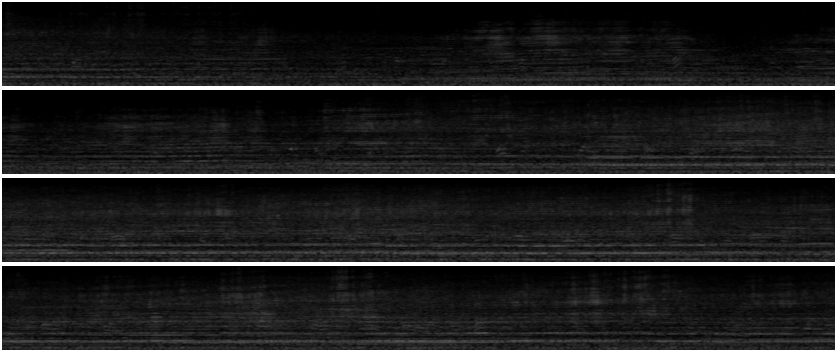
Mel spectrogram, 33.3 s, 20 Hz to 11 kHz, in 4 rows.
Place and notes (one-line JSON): {"title": "Silverstone Circuit, Towcester, UK - british motorcycle grand prix 2019 ... moto two ... fp2 ...", "date": "2019-08-23 15:10:00", "description": "british motorcycle grand prix 2019 ... moto two ... free practice two ... maggotts ... lavalier mics clipped to bag ... bikes often hitting their rev limiter ...", "latitude": "52.07", "longitude": "-1.01", "altitude": "158", "timezone": "Europe/London"}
